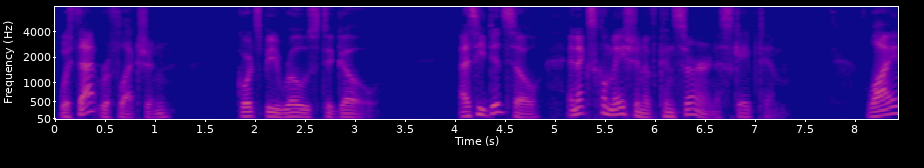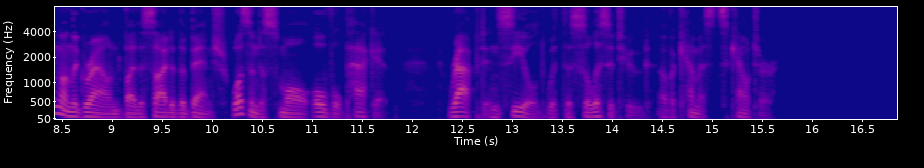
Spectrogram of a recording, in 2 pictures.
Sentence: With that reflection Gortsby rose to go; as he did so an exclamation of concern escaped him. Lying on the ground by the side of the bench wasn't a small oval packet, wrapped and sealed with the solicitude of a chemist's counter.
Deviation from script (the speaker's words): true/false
false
